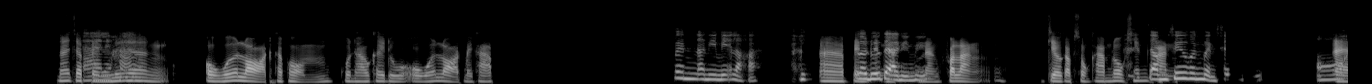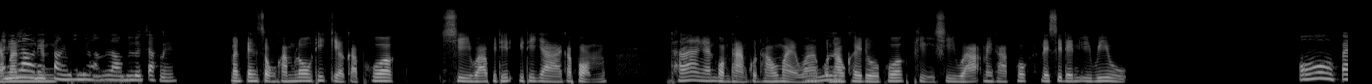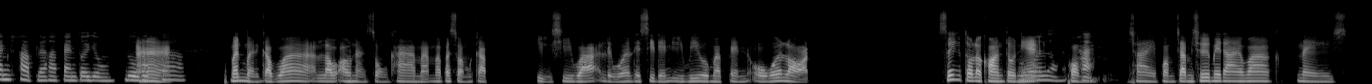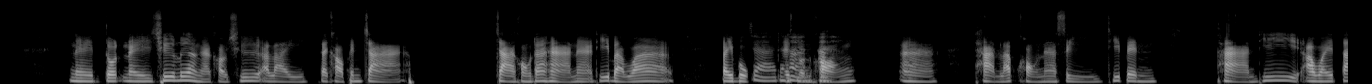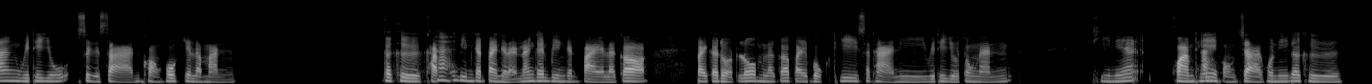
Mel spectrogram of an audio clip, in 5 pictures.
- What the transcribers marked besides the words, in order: chuckle
- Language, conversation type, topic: Thai, unstructured, ถ้าคุณต้องแนะนำหนังสักเรื่องให้เพื่อนดู คุณจะแนะนำเรื่องอะไร?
